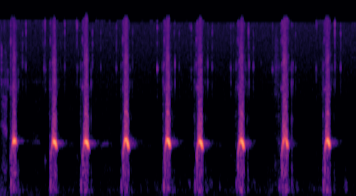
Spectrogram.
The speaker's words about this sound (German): Nun sehen die Amseleltern eine Katze sitzen. Ist noch weit weg und ist ungefährlich, sie putzt sich vielleicht, aber man muss schon mal Bescheid sagen, dass da ein Bodenfeind ist, eine Katze ist. Der Bodenfeind Alarmruf in leichter Form.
